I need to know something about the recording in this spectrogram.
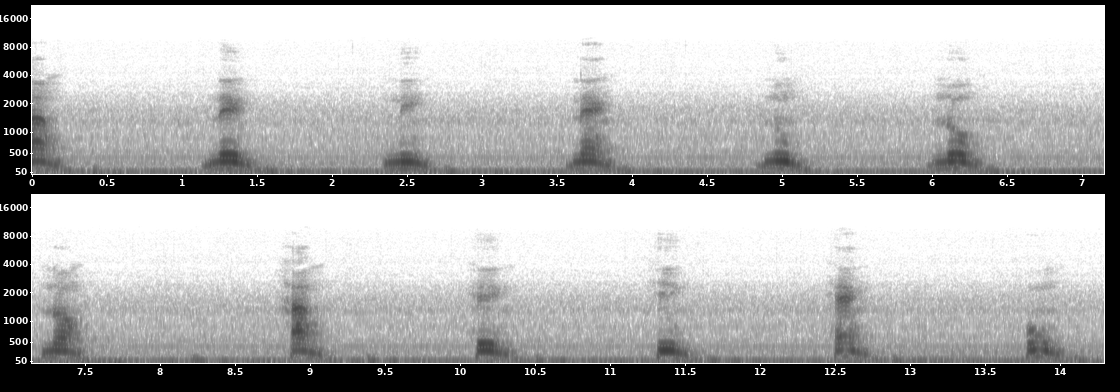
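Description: A man reads out single syllables slowly and clearly, close to a microphone, with a steady pause after each.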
